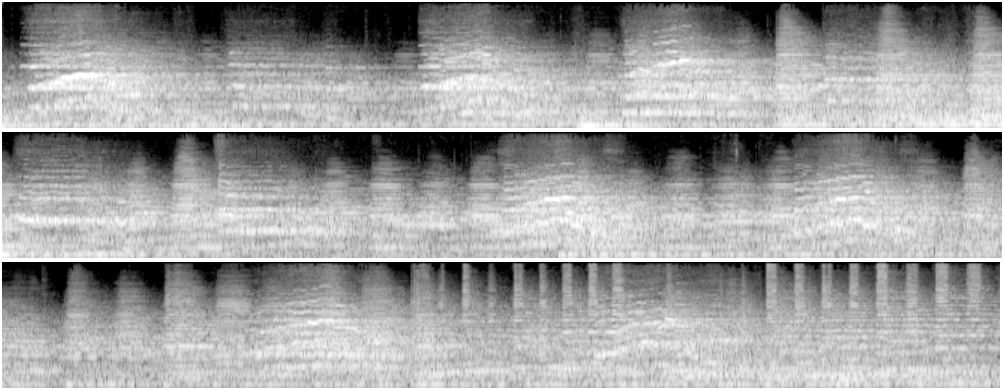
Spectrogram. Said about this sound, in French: donc on entend euh, un groupe de trombones avec sourdine. Ils sont en deuxième plan, malgré le fait que euh, c'est eux qui, tiennent la phrase. Et là, l'importance est vraiment de choisir une bonne sourdine qui ne sort pas du contexte euh, orchestral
